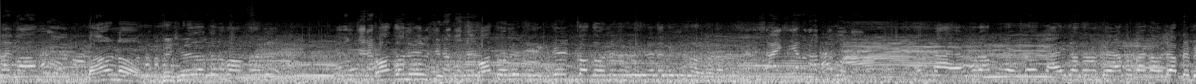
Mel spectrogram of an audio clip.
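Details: At Raniganj cattle market, Dinajpur, Bangladesh, on 2 May 2024, Sahiwal bull calves give several overlapping, wavering moos amid dense crowd talk and busy market noise.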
